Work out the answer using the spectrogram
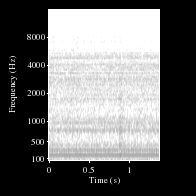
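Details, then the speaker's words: Old reel-to-reel conversion single-ended 3W tube amp powered with no input, through its internal speaker: loud steady ringing hum with fixed tones. The preamp tube in the shock mount is very microphonic. "that one's pretty microphonic right there that's the one that has the shock mount in it"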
